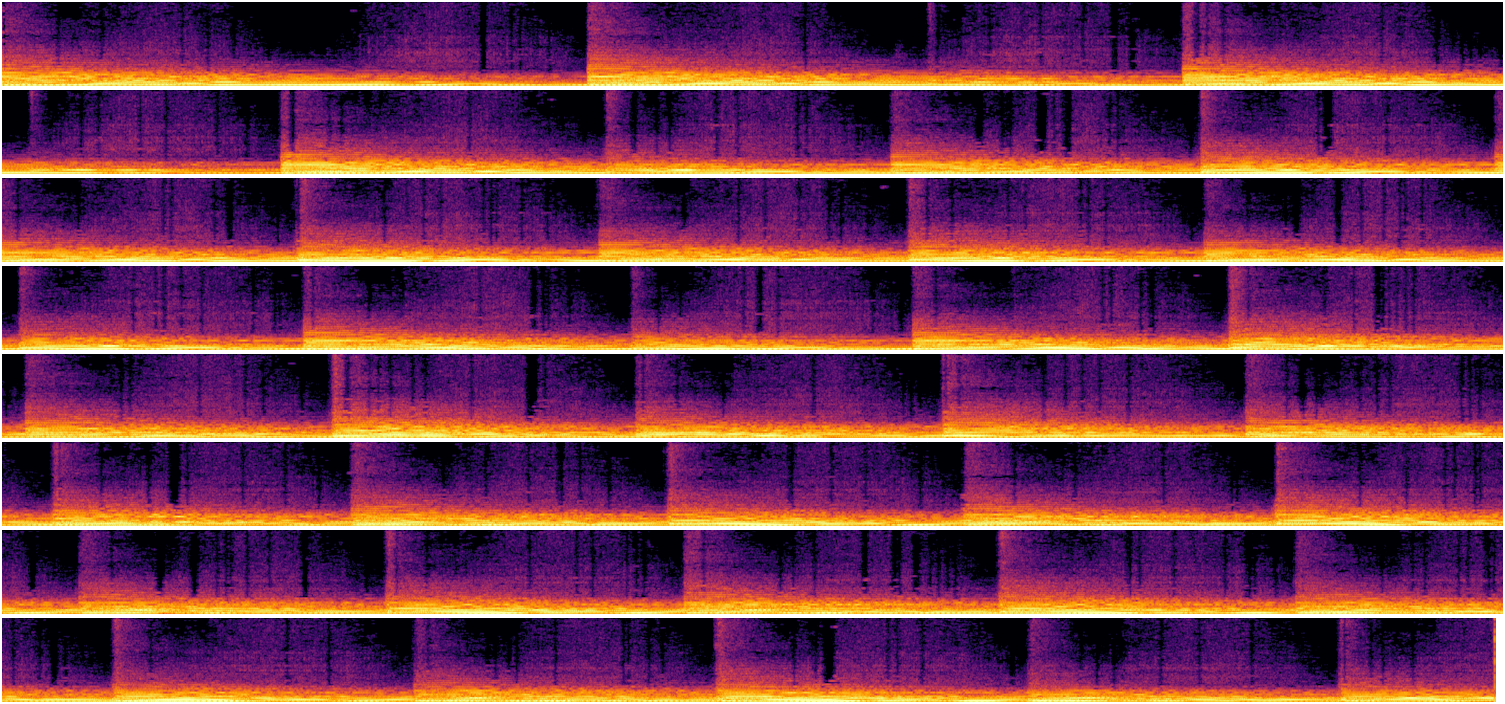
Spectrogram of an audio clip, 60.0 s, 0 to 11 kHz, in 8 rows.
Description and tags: this is a Kölner dom bell : Pretiosa (10 tons).videotaped and edited to make it audio(record it the video myself with a blackberry phone!)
